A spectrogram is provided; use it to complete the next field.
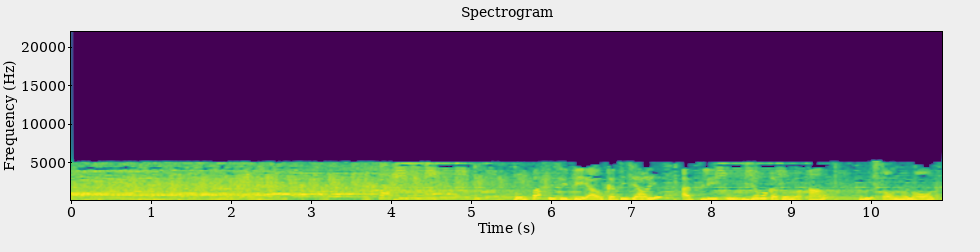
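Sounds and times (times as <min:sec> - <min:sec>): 
applause: 0:00.0 - 0:06.4
speech: 0:05.6 - 0:10.8.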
